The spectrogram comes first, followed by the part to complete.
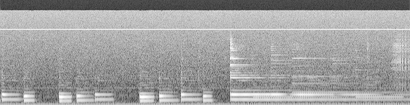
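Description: Fender Telecaster electric guitar played with a picking pattern: three quick groups of short plucked notes, then a chord struck about four and a half seconds in and left to ring.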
